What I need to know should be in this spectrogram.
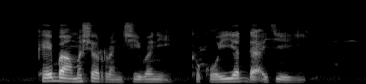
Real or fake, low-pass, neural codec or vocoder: real; 7.2 kHz; none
